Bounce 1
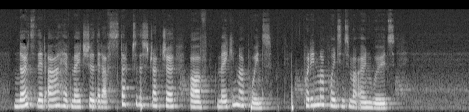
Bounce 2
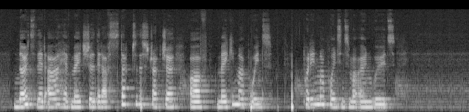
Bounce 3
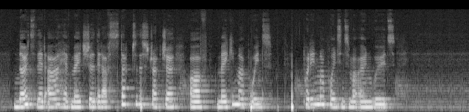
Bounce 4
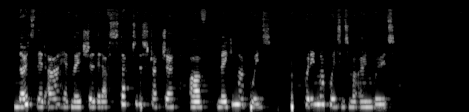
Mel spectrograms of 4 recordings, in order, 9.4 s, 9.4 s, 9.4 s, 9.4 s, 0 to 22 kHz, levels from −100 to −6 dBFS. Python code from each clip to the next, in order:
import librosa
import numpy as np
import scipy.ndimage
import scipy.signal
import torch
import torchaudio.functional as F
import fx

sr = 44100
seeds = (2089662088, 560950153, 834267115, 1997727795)

y1 = fx.robotise(x, sr, hz=95.5)
y2 = fx.low_shelf(y1, sr, hz=340.0, db=10.0)
y2 = y2 * 10.0 ** (-2.5 / 20.0)
y3 = fx.bin_expand(y2, sr, power=3.0)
